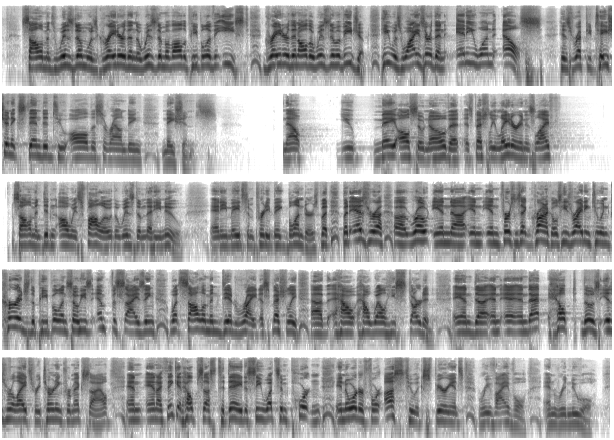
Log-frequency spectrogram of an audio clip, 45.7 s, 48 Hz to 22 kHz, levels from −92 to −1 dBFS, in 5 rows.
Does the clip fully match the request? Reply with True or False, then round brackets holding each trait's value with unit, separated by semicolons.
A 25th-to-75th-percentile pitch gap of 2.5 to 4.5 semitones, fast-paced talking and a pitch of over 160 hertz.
False (3.9 semitones; 170 wpm; 190 Hz)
